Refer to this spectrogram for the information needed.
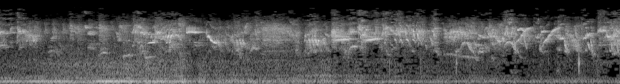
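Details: Captive crested myna, about seven to eight months old and ready for a breeding cage in Indonesia, recorded on an old Samsung phone; dense, scratchy high chattering with squawky notes runs nonstop over a low steady hum.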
